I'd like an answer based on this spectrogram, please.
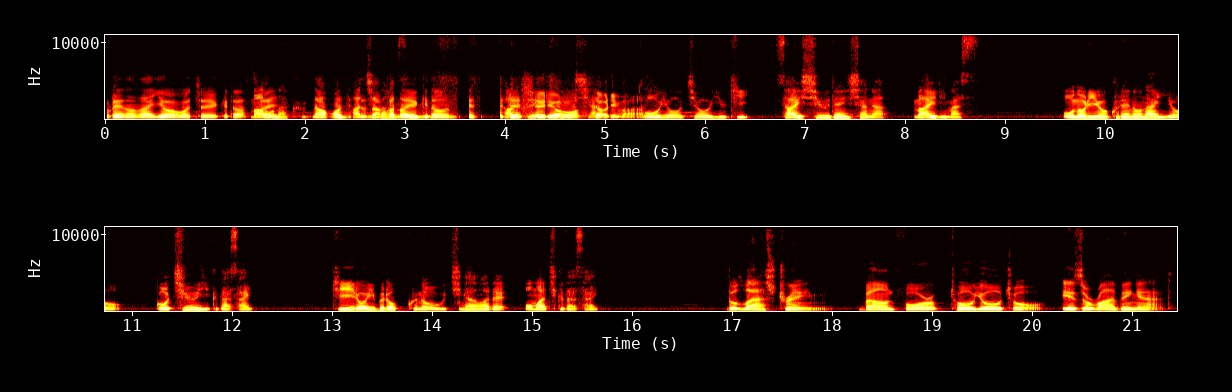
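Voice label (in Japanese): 接近放送 男声, 各駅停車 東陽町行き 最終電車; 快速 の通過待ちはありません; 収録者:こたけ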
